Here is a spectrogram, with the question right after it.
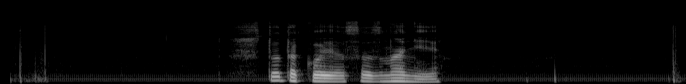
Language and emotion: Russian, neutral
